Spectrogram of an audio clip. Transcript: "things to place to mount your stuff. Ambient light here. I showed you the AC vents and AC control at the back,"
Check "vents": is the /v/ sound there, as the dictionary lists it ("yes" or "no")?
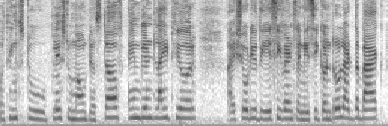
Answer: yes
